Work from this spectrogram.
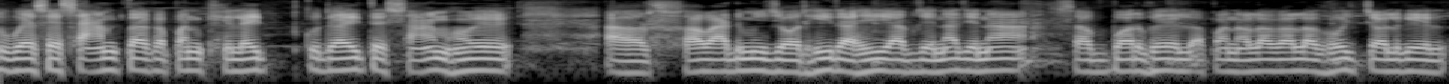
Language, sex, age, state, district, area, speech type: Maithili, male, 30-45, Bihar, Sitamarhi, urban, spontaneous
